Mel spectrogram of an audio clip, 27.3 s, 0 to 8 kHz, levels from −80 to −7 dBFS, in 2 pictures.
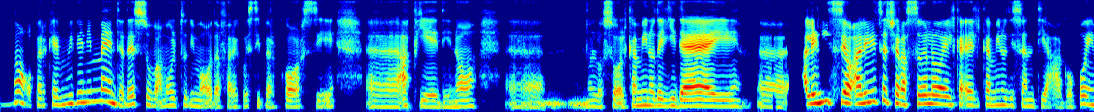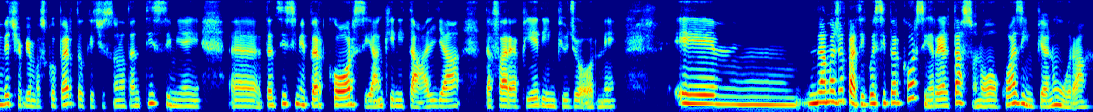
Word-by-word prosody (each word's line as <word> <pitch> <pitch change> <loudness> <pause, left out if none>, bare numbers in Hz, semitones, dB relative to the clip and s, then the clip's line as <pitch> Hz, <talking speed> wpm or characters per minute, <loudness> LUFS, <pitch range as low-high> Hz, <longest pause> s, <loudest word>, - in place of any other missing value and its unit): no! 280 - -2
Perché 190 +2 -7
mi 220 +4 -3
viene 270 +3 -3
in 290 - -9
mente, 280 -9 +2
adesso 205 +2 +2
va - - -4
molto 185 +2 -9
di 175 -1 -12
moda 160 - -6
fare 155 0 -10
questi 160 +2 -4
percorsi, 155 +1 -5 0.4
uhm, 150 -1 -7
a 185 - +1
piedi, 150 -3 -7
no, 160 +3 -4 0.3
ehm, 235 -2 -13
non 160 -8 -10
lo 145 - -10
so 130 - 0
il 150 - -7
cammino 185 +1 -2
degli 180 0 -2
Dei, 165 -1 +8 0.2
uhm, 155 -1 -8 0.4
all'inizio 255 +2 +7
all'inizio 270 +7 +4
c'era 235 -5 +4
solo 230 +1 +4
il 210 -2 +1
ca 210 - +1
ehm, 190 - +2
il 180 - -16
Cammino 195 0 -4
di 185 - -11
Santiago, 165 -3 -7
poi 225 -1 -3
invece 220 0 -3
abbiamo 170 -3 -6
scoperto 180 +2 -2
che 165 +1 -17
ci - - -9
sono 165 +1 -7
tantissimi 175 -3 -6 0.4
uhm, 160 -3 -5
tantissimi 210 +2 -3
percorsi 185 -1 +2
anche 175 +3 -5
in 170 - -8
Italia, 160 +1 -3 0.3
da 160 - -6
fare 170 -2 +2
a 155 - -6
piedi 180 +3 -6
in 170 -1 -8
più 160 +1 -12
giorni. 155 0 -8 0.7
Ehm, 210 -4 0
nella 250 +3 +6
maggior 285 +2 0
parte 235 -7 +3
di 215 - -6
questi 240 +2 +3
percorsi 310 +10 0
in 160 - -4
realtà 180 +10 +2
sono 160 -6 0
quasi 235 +7 +1
in 175 -6 -5
pianura, 155 -2 -3
185 Hz, 160 wpm, -23 LUFS, 165-225 Hz, 0.7 s, Dei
